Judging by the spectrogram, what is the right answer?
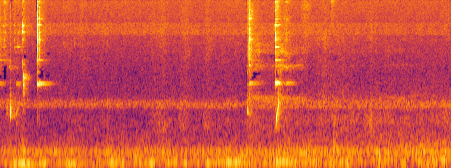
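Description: Paintbrush clinking against the inside of a ceramic mug of rinse water as the brush is washed out: three quick clinks at the start and two more about four seconds in.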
